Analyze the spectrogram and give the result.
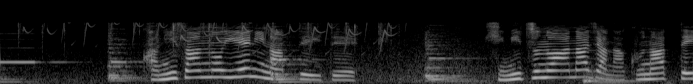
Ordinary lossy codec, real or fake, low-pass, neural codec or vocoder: Opus, 64 kbps; real; 7.2 kHz; none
